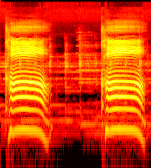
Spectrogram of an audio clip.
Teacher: जब आप इन्हें बोल रहे हैं तो आपने ध्यान दिया होगा कि हमारे मुख से अधिक ध्वनि निकलती है और नाक से कम। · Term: अनुनासिक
